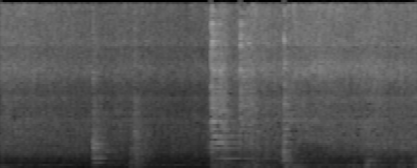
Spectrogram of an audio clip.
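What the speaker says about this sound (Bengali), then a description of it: "মশলার সাথে আলু বেশ ভালো করে মিক্স করে দেবো।" Potatoes fry and get stirred into spice masala in a pan for a Bengali fish curry with potatoes, giving a steady sizzle broken by a few louder scraping stirs near the end.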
